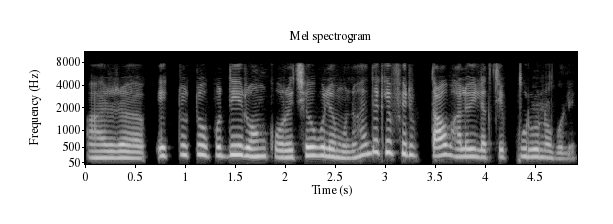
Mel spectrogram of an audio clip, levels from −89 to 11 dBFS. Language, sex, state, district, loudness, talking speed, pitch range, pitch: Bengali, female, West Bengal, Jhargram, -16 LUFS, 230 wpm, 195-265 Hz, 230 Hz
